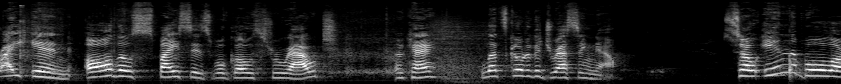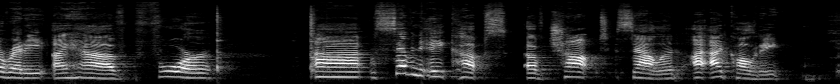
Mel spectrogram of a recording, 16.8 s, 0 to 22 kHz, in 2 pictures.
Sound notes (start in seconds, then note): 3.0 bowl sliding; 4.0 screen whooshing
